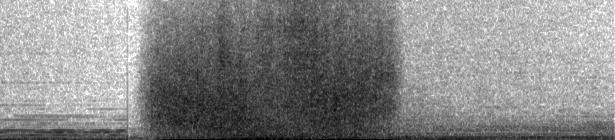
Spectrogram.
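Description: A loud rushing whoosh bursts out and quickly stops.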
